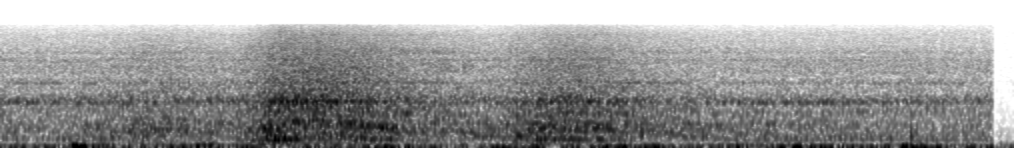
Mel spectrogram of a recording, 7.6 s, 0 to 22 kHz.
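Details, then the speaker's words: 2013 Hyundai Genesis 5.0 revved at idle: loud rough metallic rattle rising with each blip then settling, plus a struggling sound; owner suspects timing chain rattle, though a dealer inspection called it normal and it drives fine. "but when you're idling and you rev the engine it has like a very loud rattling sound paired with a sound that makes it seem like it's struggling"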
